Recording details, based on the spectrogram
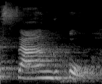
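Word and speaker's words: Tsangpo: तो उसको बोलते हैं सांगपो. तो सांगपो इज द नेम. अब तो मैंने आंसर बता दिया आपको. तो सांगपो बोलते हैं नेम जो है इसका, द ब्लैक, चलो टी इज साइलेंट.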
